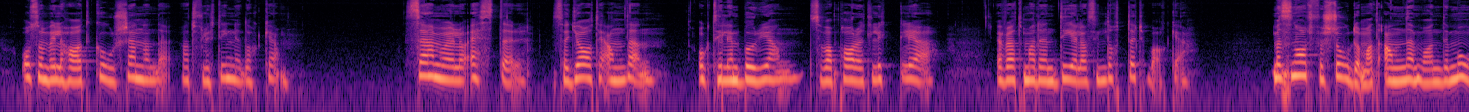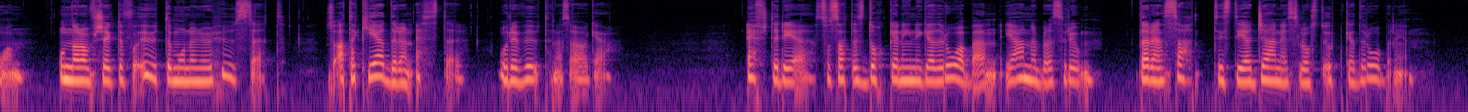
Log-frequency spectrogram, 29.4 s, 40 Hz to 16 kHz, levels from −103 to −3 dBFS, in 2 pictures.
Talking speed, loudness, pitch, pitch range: 170 wpm, -33 LUFS, 225 Hz, 215-245 Hz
